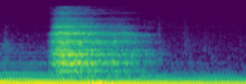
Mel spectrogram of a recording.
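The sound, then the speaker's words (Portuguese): Breathing out through the mouth during a guided breathing exercise: a single long, airy exhale lasting about a second, rising quickly and then fading into a soft hiss. “Solta o ar pela boca. Novamente você inspira. Solta o ar pela boca.”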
